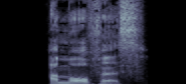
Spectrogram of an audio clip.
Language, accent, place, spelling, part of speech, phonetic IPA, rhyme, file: German, Germany, Berlin, amorphes, adjective, [aˈmɔʁfəs], -ɔʁfəs, De-amorphes.ogg
- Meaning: strong/mixed nominative/accusative neuter singular of amorph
